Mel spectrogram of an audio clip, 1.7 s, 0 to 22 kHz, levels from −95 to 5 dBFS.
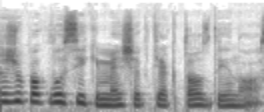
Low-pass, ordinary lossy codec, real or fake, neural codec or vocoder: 19.8 kHz; MP3, 96 kbps; real; none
